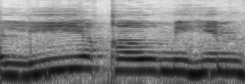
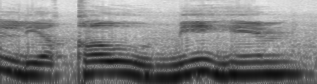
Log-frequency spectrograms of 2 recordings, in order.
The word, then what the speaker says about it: لقومہم: یہاں پہ ہے لقومہم، اگر کوئی اس کو پڑھے گا لقومہم تو اس نے بالکل غلط پڑھا، کیونکہ لی اس صورت میں ہوگا جب لام کے نیچے کھڑی زیر ہو یا لام زیر یا ساکن لی ہو تب، تو اسے آپ نے پڑھنا ہے لقومہم۔ اِنَّا بُرَآءُ مِنْکُمْ، غنہ،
